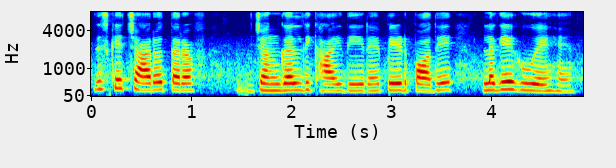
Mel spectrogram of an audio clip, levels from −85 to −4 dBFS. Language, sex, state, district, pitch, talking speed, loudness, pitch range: Hindi, female, Jharkhand, Garhwa, 240 Hz, 145 wpm, -15 LUFS, 225-250 Hz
